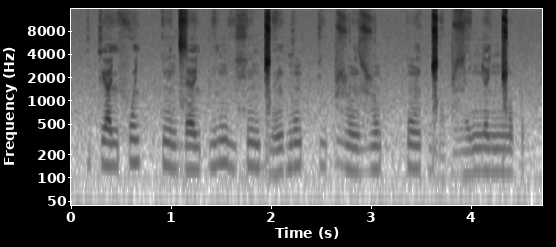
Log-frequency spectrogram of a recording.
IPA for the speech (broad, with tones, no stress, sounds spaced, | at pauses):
kʲ ɑ˨ lʲ f ʊ˦ lʲ kː ĩ˨ d͡z ɛ˨ lʲ p i̤˦ lʲ ɲ i̤˨ x ĩ˦ ɡ͡ǁ ɛ̃˨˦ lʲ ɡ ũ˦ kː i̤˦ p ɮ ũ˨ lʲ ɮ ũ˦ p kː ũ˦ lʲ ɡ͡ǁ ɑ̤˨ p ɮ ɛ̤˦ ɲ ɛ˦ lʲ ŋ͡ǁ ʊ˦˨ p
